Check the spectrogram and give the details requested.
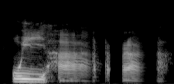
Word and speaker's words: Vihara: Sekedar untuk mengingatkan, perkuliahan minggu yang lalu, setiap V itu dibaca W ya. Jadi tulisannya Vinaya, bacanya Winaya. Tulisannya seperti Vihara, yang benar bacanya Wihara. Bodhisattva tulisannya, bacanya Bodhisatwa.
